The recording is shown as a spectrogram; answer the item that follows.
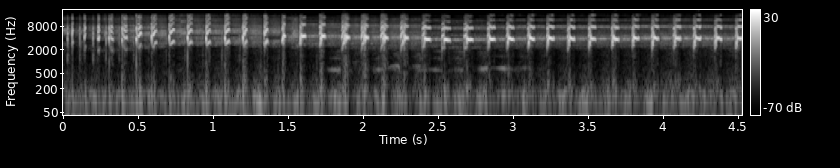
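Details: Lovebird in ngekek song, a recording used to train young and adult birds. Piercing, high chattering trill: blurred rapid notes at first, then clear, regular, evenly spaced pulses continuing without a break.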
